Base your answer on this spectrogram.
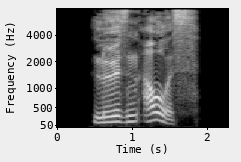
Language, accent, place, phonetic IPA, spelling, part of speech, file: German, Germany, Berlin, [ˌløːzn̩ ˈaʊ̯s], lösen aus, verb, De-lösen aus.ogg
- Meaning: inflection of auslösen: 1. first/third-person plural present 2. first/third-person plural subjunctive I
